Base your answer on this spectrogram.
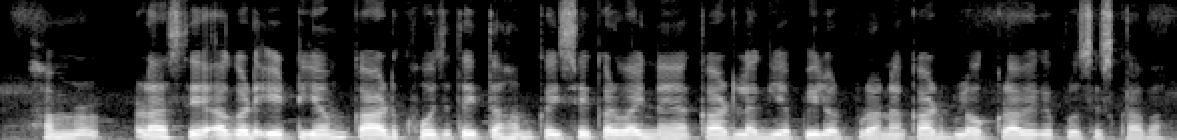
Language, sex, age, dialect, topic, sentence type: Magahi, female, 36-40, Western, banking, question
